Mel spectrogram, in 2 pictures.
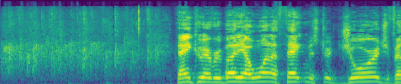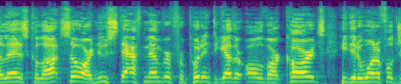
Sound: applause

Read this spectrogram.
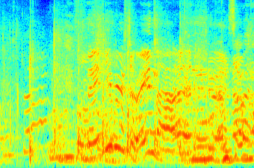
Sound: everyone clapping

